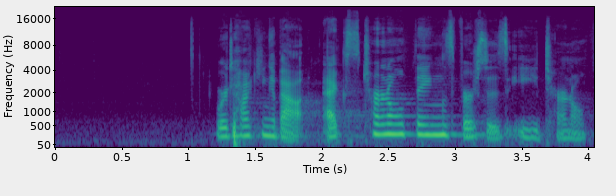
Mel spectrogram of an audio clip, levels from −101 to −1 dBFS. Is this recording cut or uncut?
uncut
